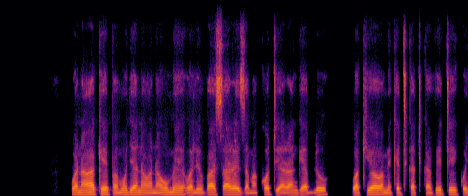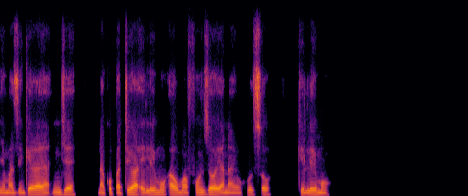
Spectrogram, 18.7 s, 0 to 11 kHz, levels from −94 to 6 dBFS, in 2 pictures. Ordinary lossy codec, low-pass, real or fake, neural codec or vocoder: Opus, 24 kbps; 9.9 kHz; real; none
